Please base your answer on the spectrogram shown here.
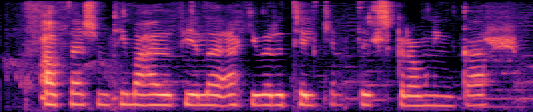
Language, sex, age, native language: Icelandic, female, 11, Icelandic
